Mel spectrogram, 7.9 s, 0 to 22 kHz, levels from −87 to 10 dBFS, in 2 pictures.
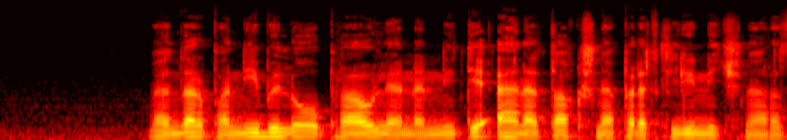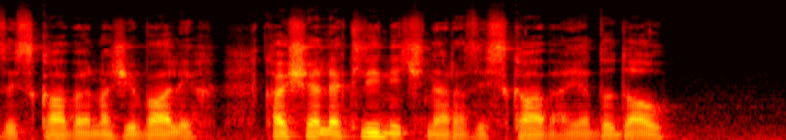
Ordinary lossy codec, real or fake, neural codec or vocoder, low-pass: none; real; none; 19.8 kHz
